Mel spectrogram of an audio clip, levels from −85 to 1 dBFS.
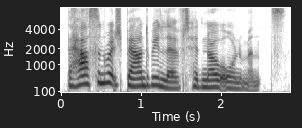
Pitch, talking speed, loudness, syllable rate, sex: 225 Hz, 190 wpm, -21 LUFS, 5.6 syllables/s, female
